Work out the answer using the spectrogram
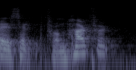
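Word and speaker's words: Hertford: Pero la ortografía de ese Hartford es con E en Inglaterra.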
